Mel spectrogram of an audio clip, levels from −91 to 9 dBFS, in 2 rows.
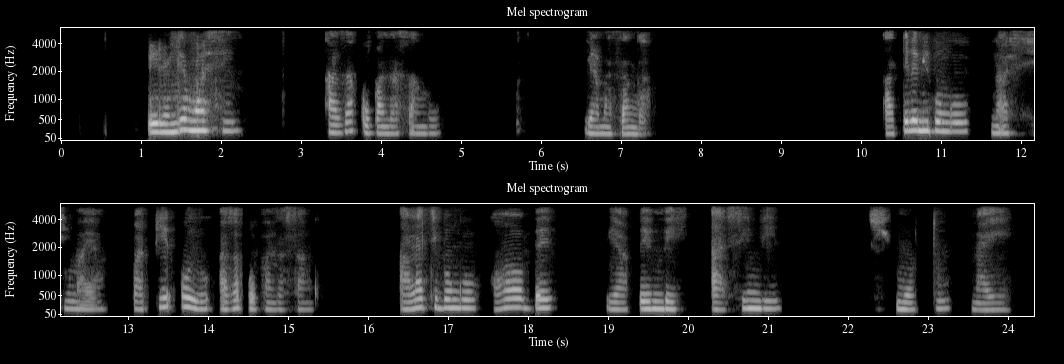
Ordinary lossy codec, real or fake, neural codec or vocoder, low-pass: AAC, 24 kbps; fake; codec, 16 kHz, 6 kbps, DAC; 5.4 kHz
